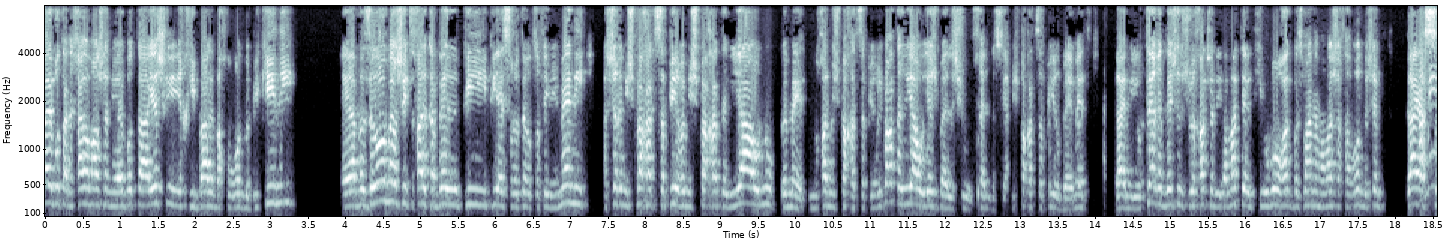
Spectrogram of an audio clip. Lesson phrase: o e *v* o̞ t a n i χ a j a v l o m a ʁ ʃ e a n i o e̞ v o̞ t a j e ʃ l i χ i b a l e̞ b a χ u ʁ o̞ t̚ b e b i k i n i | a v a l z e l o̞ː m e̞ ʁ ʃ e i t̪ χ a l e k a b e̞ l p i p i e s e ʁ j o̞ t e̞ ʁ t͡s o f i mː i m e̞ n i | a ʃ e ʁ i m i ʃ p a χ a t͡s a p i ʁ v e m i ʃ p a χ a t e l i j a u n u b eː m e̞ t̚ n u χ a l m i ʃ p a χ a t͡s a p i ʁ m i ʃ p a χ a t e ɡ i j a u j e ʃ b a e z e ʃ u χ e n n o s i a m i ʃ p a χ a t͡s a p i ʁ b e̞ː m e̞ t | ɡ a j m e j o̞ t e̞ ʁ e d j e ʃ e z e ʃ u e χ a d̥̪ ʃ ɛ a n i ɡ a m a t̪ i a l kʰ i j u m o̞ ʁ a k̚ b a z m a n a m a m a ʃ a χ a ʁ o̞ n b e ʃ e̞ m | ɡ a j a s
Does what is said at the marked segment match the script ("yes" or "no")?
yes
